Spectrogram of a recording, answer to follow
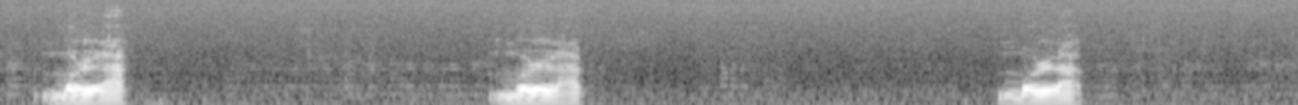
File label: "murlak", Murrinh-Patha; murlɑk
